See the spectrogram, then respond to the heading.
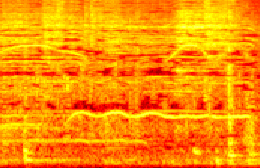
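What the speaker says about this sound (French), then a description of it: "Les cris de joie pour Jésus." Crowd at an evangelical crusade cheering and shouting for joy, a loud sustained mass of voices with whoops and a high sustained cry riding over the roar.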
